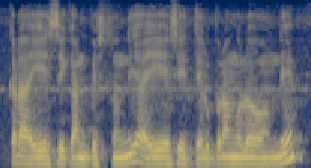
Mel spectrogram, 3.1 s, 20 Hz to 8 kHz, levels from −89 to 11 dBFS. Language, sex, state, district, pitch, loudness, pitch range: Telugu, male, Telangana, Mahabubabad, 120 Hz, -14 LUFS, 115-120 Hz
